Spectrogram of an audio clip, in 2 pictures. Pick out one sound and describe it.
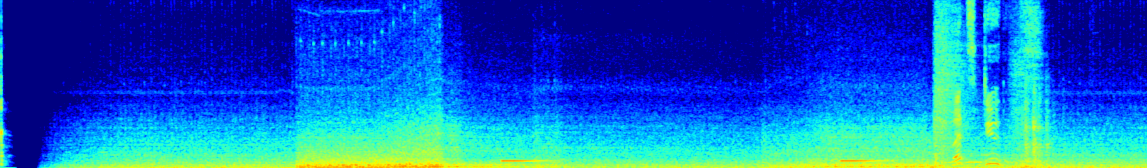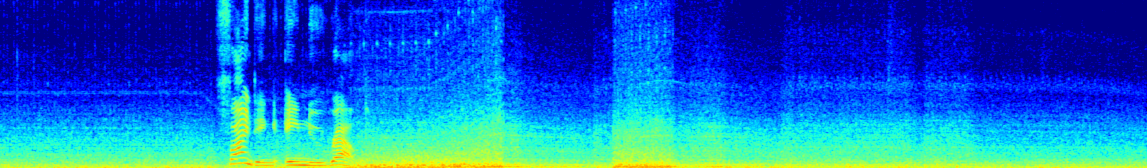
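A truck engine hums and rumbles steadily, rising as the truck pulls away.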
